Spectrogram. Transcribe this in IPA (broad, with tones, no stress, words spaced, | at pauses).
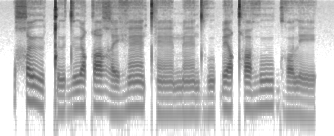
χɯː˦˨ ǃɯ˨dɯː˦qɤ˦ ʁe˨ɦɛ̃ː˦t̪ʰɛ̃ː˨ mɛ̃ː˨dʱu˨ ɓɛ˦qʰo˦ ɦuː˦ɡʱɔ˨le˨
